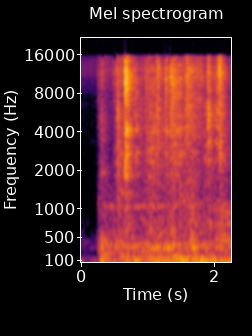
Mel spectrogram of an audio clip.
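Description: Elevator cab's automatic sliding door opening at the floor, starting suddenly about a quarter second in, with the door operator's low hum under it.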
